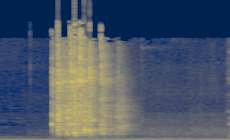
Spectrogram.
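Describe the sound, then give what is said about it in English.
Dice for a stealth roll in a game clatter and tumble across a hard tabletop in a quick burst of bright, rattling clicks that settles after about a second, over a low steady background hum. “I'm going to do a stealth roll.”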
